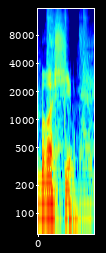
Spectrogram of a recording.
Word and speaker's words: Brochier: Brochier Technologies de Villeurbanne à Rhône. Voilà, c'est Brochier. J'adore quand je prononce en anglais sans faire exprès.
